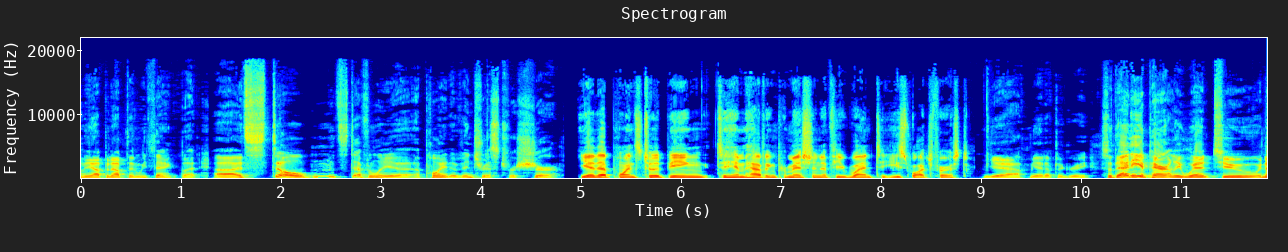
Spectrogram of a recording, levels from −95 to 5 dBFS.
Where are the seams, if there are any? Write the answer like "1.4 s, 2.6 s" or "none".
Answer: 1.3 s, 4.9 s, 8.9 s, 10.1 s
